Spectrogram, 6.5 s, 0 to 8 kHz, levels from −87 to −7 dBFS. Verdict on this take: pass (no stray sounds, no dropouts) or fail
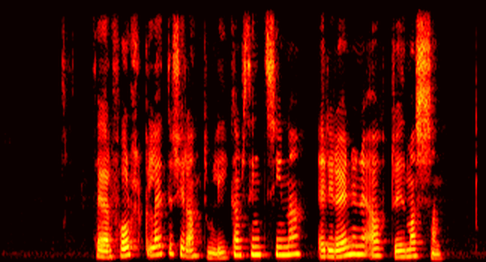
pass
